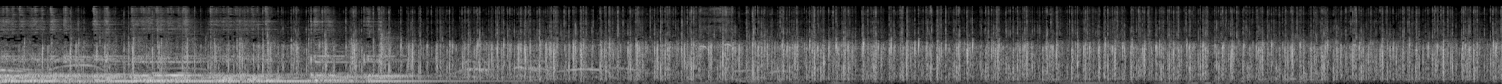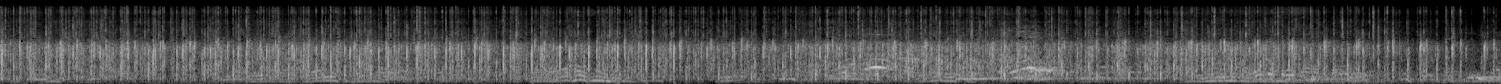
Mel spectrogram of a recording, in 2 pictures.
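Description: A flamenco seguiriya ends on a held final chord and voice in the first four seconds or so, then an audience applauds steadily, with a few voices calling out over the clapping.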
